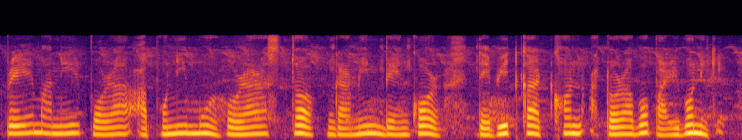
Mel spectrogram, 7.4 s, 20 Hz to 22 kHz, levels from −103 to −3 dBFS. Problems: constant background noise, background conversations at intervals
